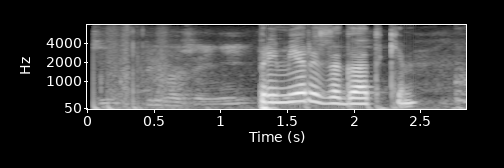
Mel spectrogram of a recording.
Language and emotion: Russian, neutral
